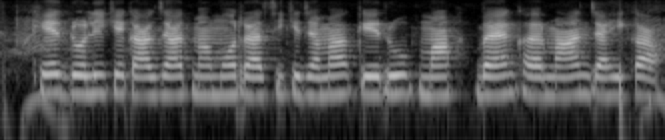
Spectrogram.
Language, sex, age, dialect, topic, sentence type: Chhattisgarhi, female, 25-30, Eastern, banking, question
